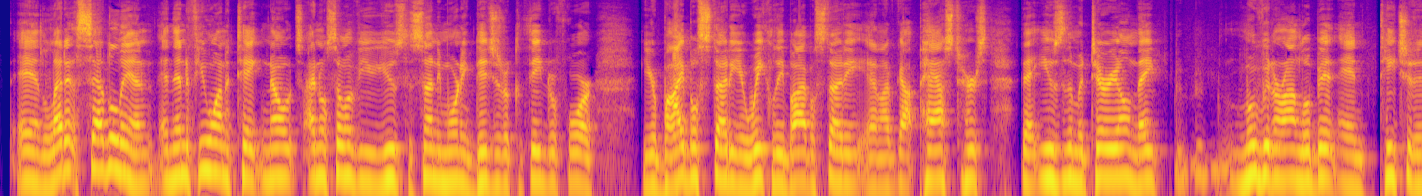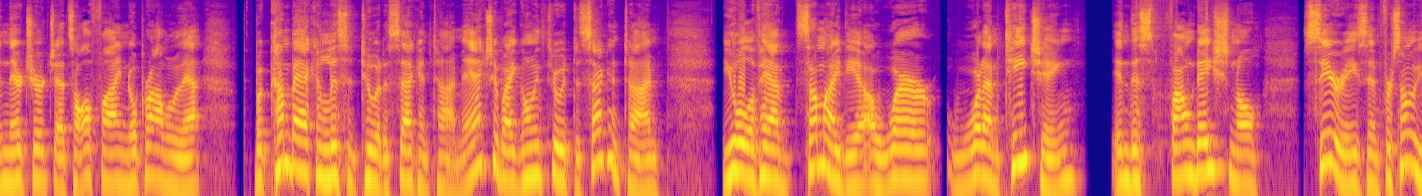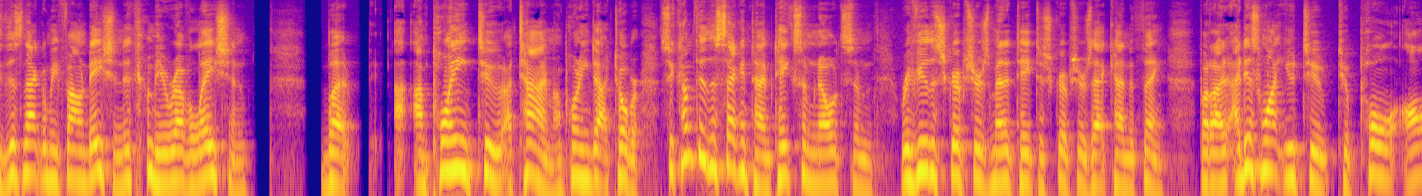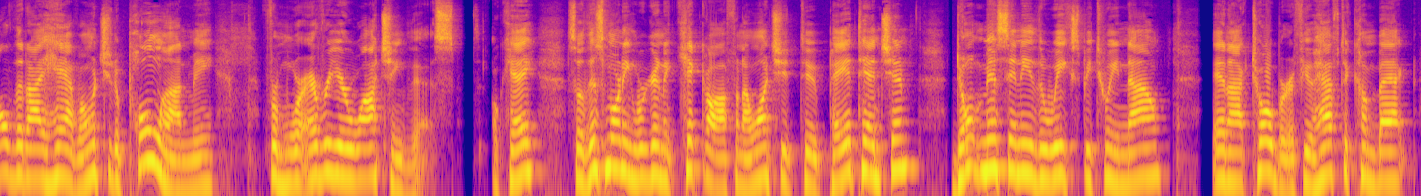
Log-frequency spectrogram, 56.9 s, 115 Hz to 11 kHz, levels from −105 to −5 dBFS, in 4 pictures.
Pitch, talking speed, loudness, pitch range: 170 Hz, 210 wpm, -13 LUFS, 155-185 Hz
